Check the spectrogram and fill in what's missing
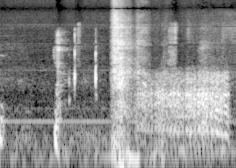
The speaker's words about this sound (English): Oh, I hear a growling dog. I hear that.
